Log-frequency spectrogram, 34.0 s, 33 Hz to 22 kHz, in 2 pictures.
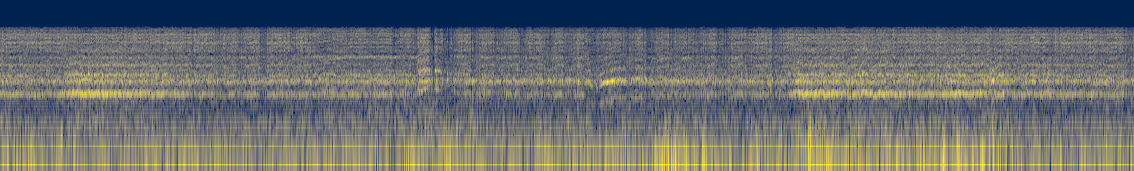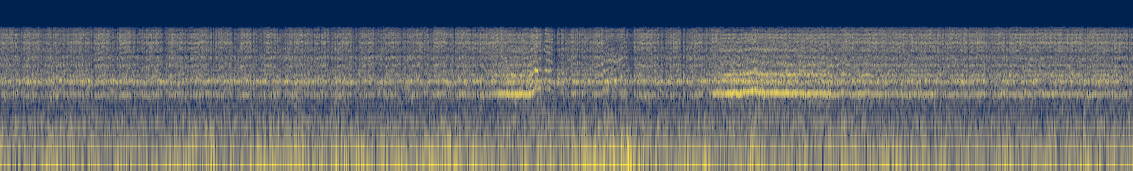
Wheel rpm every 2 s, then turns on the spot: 160, 160, 160, 170, 150, 160, 160, 160, 160, 160, 160, 160, 170, 160, 160, 160, 160.
none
